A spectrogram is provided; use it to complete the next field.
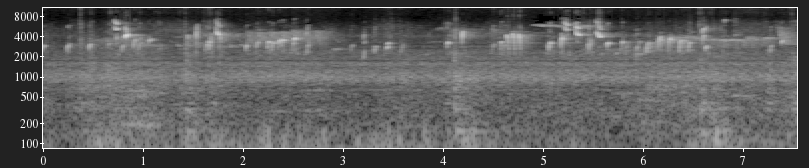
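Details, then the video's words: Batbata-style twittering of a European goldfinch, a training recording meant to get silent birds singing: scattered high chirps that build into bright, jangling runs of liquid notes and short buzzes, with a faint low hum underneath. "بتبتة المقنين الصامت لحل جميع المشاكل السكوت.. jilguero"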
